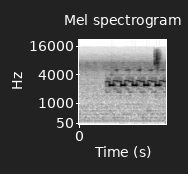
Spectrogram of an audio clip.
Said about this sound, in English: there goes my phone, I'm going to ignore it.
